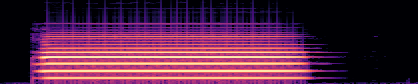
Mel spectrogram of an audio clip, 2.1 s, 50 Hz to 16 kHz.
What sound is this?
Part of the Good-sounds dataset of monophonic instrumental sounds.
instrument::oboe
note::D#
octave::4
midi note::51
good-sounds-id::7963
